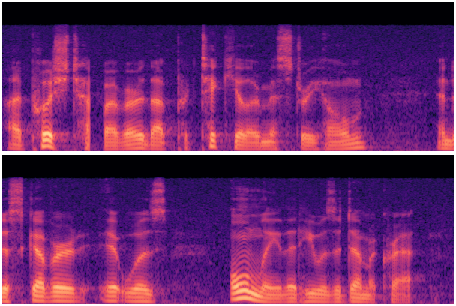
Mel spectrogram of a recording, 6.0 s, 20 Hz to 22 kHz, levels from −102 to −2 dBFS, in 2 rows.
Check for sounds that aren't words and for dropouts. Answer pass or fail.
fail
